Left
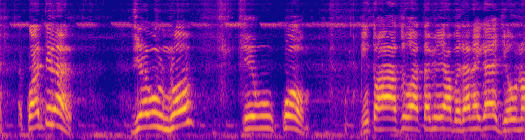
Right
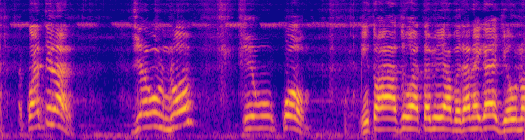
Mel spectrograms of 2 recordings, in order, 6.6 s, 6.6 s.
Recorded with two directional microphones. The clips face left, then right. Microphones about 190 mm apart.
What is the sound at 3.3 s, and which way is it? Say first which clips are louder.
Speech: left 1 dB; centre (ahead or behind).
